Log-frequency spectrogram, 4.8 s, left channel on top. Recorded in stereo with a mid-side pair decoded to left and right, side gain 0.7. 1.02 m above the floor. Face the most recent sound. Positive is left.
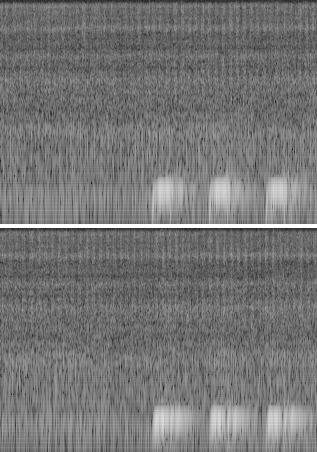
turn(degrees=25)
